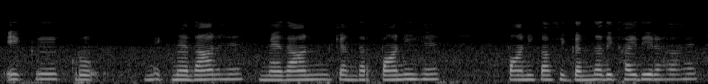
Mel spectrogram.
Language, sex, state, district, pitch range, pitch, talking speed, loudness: Hindi, female, Goa, North and South Goa, 215-235 Hz, 225 Hz, 145 wpm, -33 LUFS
